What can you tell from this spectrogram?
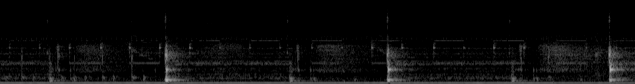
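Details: Prototype ventilator running on battery after AC power disconnected, cycling with sharp mechanical clacks about every 2.2 seconds, roughly 27 cycles per minute; pressure and flow measurement not yet perfected.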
